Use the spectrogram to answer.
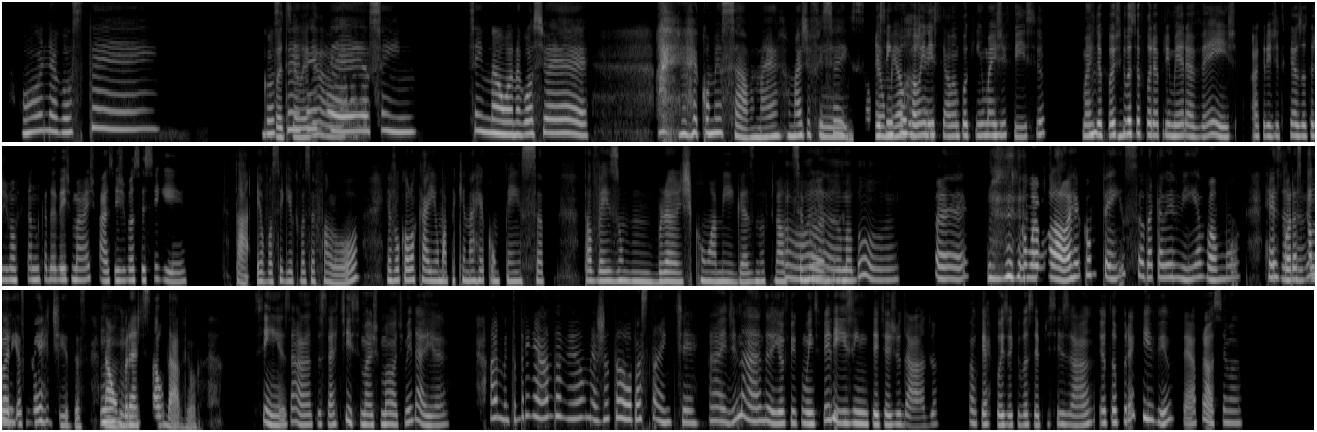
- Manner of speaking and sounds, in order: drawn out: "gostei"; other background noise; sigh; in English: "brunch"; laughing while speaking: "É"; chuckle; tapping; in English: "brunch"
- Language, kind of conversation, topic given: Portuguese, advice, Como criar rotinas que reduzam recaídas?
